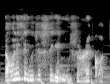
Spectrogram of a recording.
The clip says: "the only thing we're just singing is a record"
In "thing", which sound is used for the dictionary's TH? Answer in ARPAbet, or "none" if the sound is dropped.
TH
